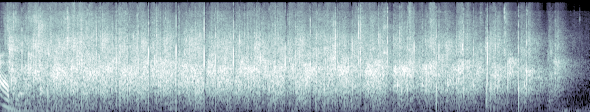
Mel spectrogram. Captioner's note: applause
